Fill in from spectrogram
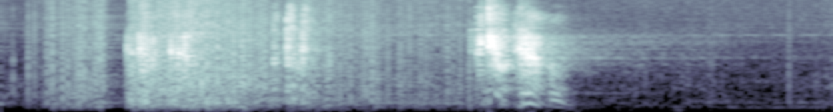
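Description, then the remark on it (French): An animal alarm call warning of a leopard: several harsh, raspy, hissing bursts in an uneven series, the loudest pair near the end, with no talking. “C'est le cri que font les animaux lorsqu'il y a un léopard dans le secteur.”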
